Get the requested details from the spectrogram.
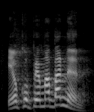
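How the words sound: The voice falls to a firm finish at the end. The statement is complete.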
